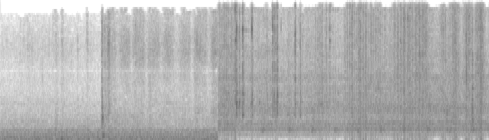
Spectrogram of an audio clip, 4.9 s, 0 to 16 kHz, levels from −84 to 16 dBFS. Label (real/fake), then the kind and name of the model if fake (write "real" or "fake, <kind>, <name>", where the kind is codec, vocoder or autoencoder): real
